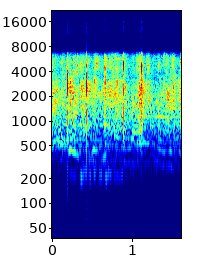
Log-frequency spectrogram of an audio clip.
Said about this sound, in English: So clap one more time for my sister and everybody.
